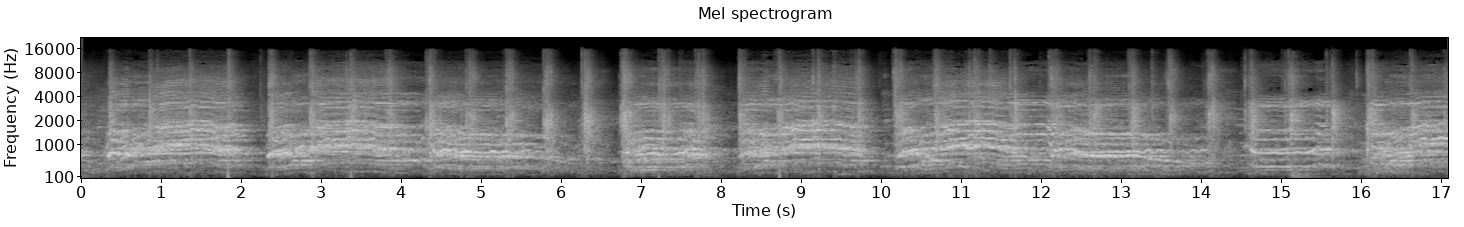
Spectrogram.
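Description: Live female vocals, loud, singing a pop-song medley in phrases of a few seconds with an electric keyboard accompanying, and sharp regular percussive hits through it.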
